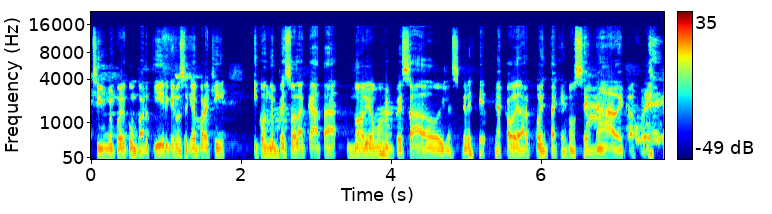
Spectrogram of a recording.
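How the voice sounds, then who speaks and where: Very fast speech from a man at a medium pitch, fairly even intonation and a dry, close sound with no echo, with noticeable background noise. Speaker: podcast co-host. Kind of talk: casual chat. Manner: radio announcer style intro.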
